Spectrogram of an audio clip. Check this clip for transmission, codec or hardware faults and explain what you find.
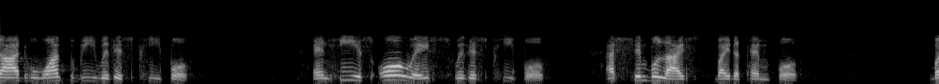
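Yes, there are two problems. The whole clip is coloured by GSM full-rate coding, and there are two short dropouts where GSM frames were lost.

GSM full-rate codec: This runs throughout the clip, and the damage is plainly audible. The speech has that buzzy, gravelly roughness you get when the coder rebuilds the vocal tract from a coarse pulse train, which fits the 13 kbps full-rate codec. The line is band-limited to roughly 250 Hz to 3.5 kHz, so the voice sounds thin, with no low body and no top-end air.

Lost GSM frames: The first dropout runs from 0.62 to 0.71 s, about 80 ms, just before "to be with his". The second runs from 2.14 to 2.34 s, about 200 ms, right after "be with his people". These lengths fit about four and ten lost frames. In each gap the decoder keeps repeating the last good frame. That gives a held, metallic ring instead of a clean gap.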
